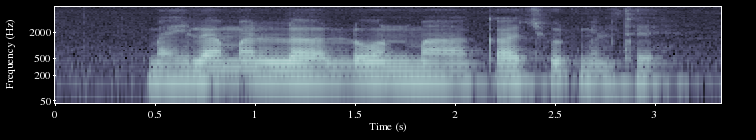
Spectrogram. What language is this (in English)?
Chhattisgarhi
